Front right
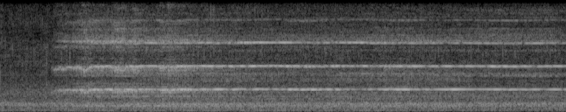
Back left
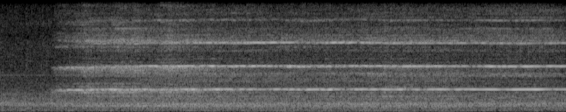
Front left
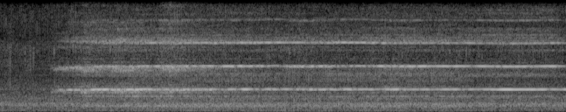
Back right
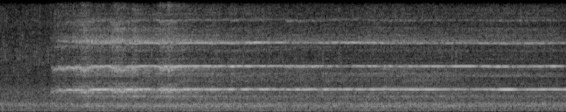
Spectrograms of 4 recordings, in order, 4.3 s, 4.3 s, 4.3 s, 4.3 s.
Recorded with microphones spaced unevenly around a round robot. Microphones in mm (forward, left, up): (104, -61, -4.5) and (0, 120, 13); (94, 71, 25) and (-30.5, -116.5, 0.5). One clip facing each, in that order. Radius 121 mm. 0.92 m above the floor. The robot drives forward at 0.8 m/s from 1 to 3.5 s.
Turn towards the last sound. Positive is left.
turn(degrees=-165)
